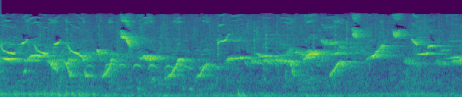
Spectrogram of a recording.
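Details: Aggressive post-moult song of a White-rumped shama from Tangse, Aceh: a dense stream of loud swooping whistles and chattering notes, varied and unbroken throughout.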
